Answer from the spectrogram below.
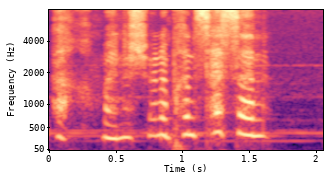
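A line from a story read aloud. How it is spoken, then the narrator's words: Called out. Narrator (German): rief sie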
